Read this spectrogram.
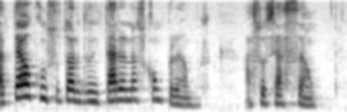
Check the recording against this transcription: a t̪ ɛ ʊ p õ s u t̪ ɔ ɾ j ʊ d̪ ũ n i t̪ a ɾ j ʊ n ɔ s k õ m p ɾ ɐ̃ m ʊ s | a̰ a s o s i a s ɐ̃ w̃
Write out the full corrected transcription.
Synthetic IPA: a t̪ ɛ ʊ k õ s u t̪ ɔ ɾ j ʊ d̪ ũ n i t̪ a ɾ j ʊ n ɔ s k õ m p ɾ ɐ̃ m ʊ s | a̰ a s o s i a s ɐ̃ w̃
